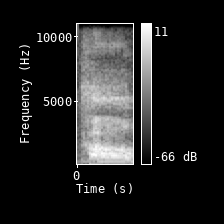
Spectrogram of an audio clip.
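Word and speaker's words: k'a: here's Ka okay cool here's Ka with that with a apostrophe so it's a glottal stop I'm terrible at it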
